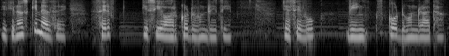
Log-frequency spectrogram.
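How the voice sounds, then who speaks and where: A woman voicing a calm elder brother who earnestly warns his sibling in a storybook reading. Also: on the high side, normal speed, soft background music, lightly acted.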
